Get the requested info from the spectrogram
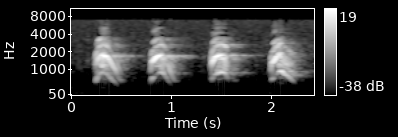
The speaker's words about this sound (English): I told you he was a smart dog.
